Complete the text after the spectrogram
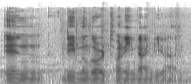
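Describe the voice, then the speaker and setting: A man's voice: low-pitched, level tone, fast talker, creaky, fairly bright tone, soft background music. A man hosting a gaming livestream, chatting casually and putting questions to his viewers. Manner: addresses chat with repeated questions. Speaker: livestream host. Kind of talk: casual gaming stream chat.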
